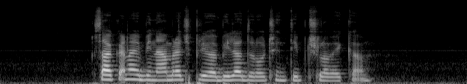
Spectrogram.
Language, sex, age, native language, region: Slovenian, female, 18-29, Slovenian, Gorenjska region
